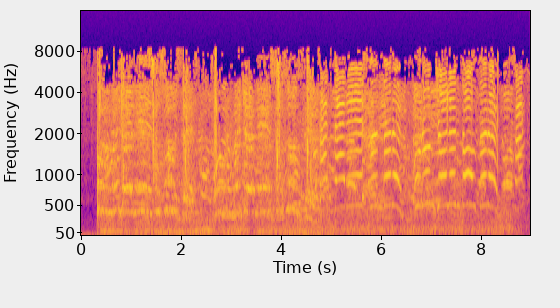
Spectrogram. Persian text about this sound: با تجمع در برابر اداره کل منابع طبیعی و آبخیزداری خواستار احیای دریاچه ارومیه شدند و نسبت به پیامدهای خشک شدن این دریاچه هشدار دادند. شرکت کنندگان در این تجمع به زبان ترکی شعارهایی از قبیل ارومیه تشنه است و سدها را بشکنید دریاچه را پر کنید سر دادند.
